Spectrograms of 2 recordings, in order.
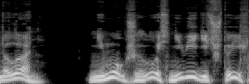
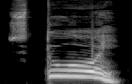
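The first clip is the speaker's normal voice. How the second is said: high, strained cry to stop; choked rasp; 11 semitones higher than usual. A narrator's reading. Boy being jumped on by moose, choked rasp. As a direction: gasp it out under a crushing weight. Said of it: "задыхаясь, прохрипел я".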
